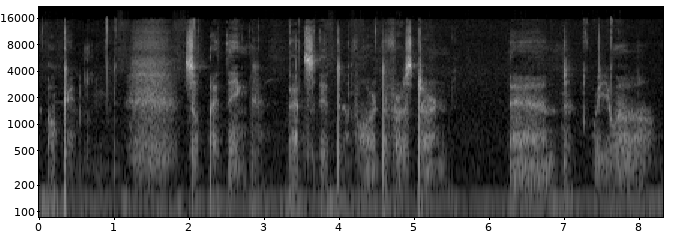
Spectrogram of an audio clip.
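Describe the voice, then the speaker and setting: Whispering at a very slow pace with long, frequent pauses, the voice comes through over noticeable background noise. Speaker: ASMR content creator. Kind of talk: ASMR let's play gameplay commentary. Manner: whispered, relaxing.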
